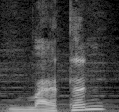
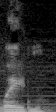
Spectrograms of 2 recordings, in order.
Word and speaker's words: Lathan: Sana Lathan? Layton? It's definitely not Layton.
